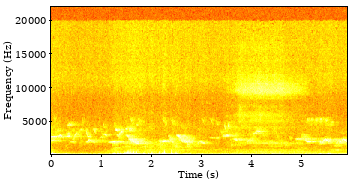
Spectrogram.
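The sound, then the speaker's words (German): Birds singing: faint, scattered high chirps and short warbles throughout, over a low background rumble. “Dass die Stimmen der Vögel immer mehr werden.”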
